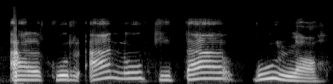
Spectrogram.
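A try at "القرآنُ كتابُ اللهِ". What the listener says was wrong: Nah, itu hi-nya kita tungguin ya. Harus bunyi ya. Hi-nya harus bunyi. Al-Qur'anu kitabullahi.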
